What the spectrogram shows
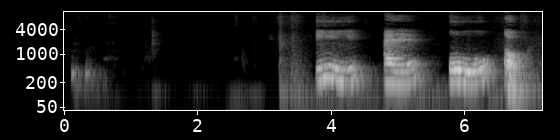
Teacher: अ और ई मिलके जो है ए, अ और ओ मिलके ओ, अ और ए मिलकर ऐ तथा अ और ओ मिलकर औ बनाते हैं। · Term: संयुक्त स्वर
